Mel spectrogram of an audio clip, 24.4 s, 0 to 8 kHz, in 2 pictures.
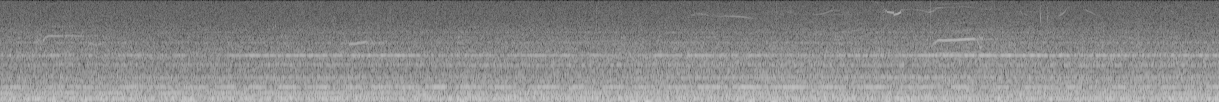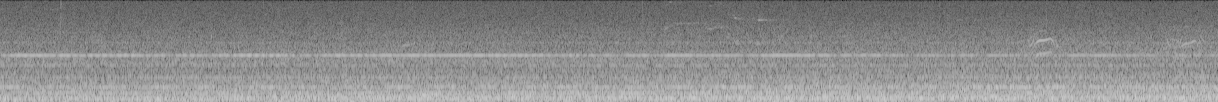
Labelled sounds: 0.3	0.9	killer whale, 2.1 to 3.6 kHz
9.2	9.9	killer whale, 1.5 to 4.0 kHz
22.4	22.8	killer whale, 1.5 to 3.2 kHz

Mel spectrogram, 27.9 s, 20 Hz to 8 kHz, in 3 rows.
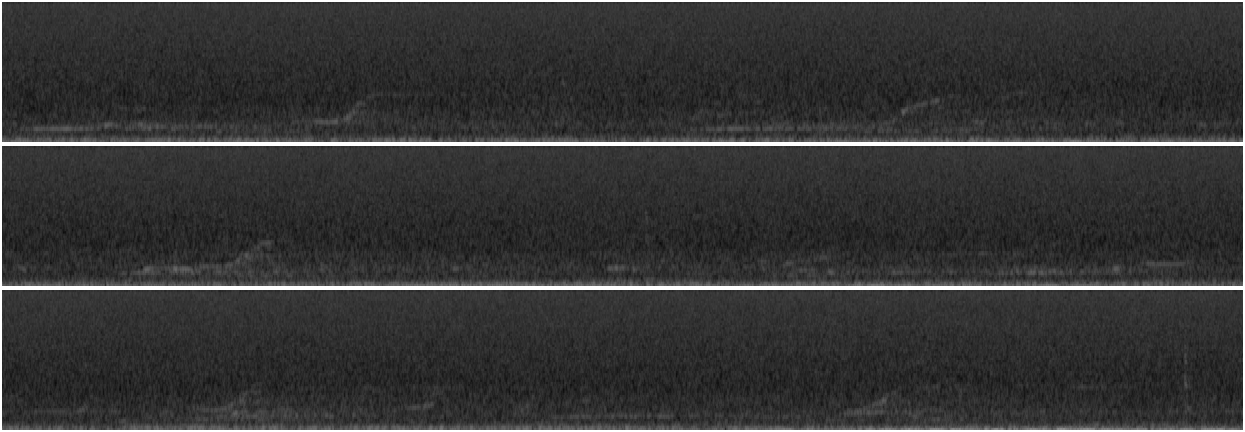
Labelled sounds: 6.8	7.1	humpback whale, 0.80 to 0.96 kHz

